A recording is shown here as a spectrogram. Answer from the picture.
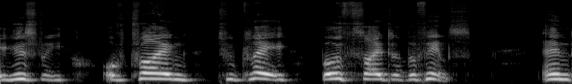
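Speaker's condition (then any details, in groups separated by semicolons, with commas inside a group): Quadriplegic cerebral palsy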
